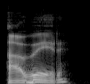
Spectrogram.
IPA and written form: a'βeɾ (aver)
